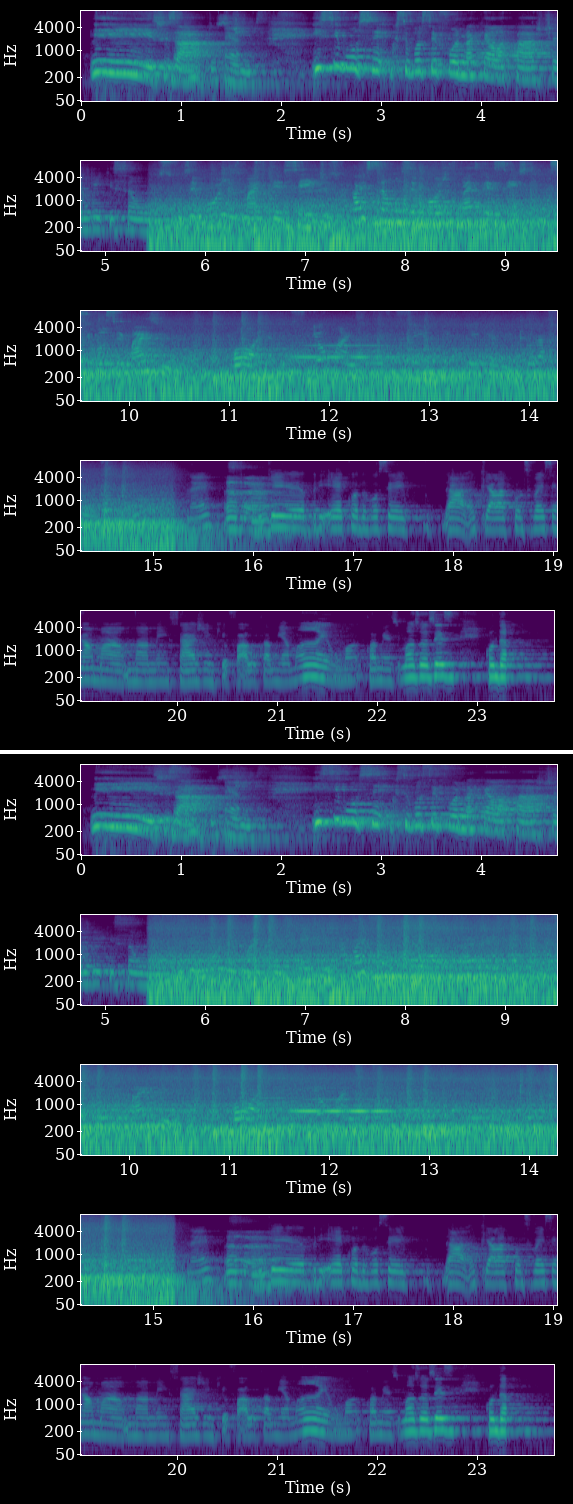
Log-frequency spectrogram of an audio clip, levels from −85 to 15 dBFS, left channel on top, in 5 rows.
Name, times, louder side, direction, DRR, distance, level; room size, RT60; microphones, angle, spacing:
voice 1, 0.1-10.7 15.7-16.2, left 1 dB, 60° left, 0 dB, 1.8 m, -31 dB
voice 2, 0.8-1.2 1.4-1.6 6.7-7.3 10.8-14.9 15.3-15.6 16.2-17.5 17.9-23.3, left 1 dB, 15° left, 9 dB, 0.6 m, -36 dB
sound 1, 5.4-15.2, right 2 dB, 65° right, 0.9 m, -25 dB
26.5 x 19.0 x 5.5 m, 1.3 s
head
